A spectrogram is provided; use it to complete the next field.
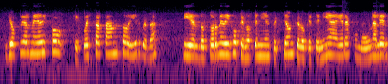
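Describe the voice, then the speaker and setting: With ordinary pitch variation, a plain, everyday voice proceeds at a moderate pace. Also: woman, fairly high pitch for a woman. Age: 60s. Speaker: caller. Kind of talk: call-in question.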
